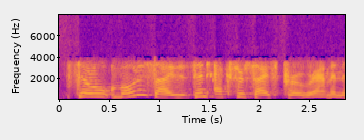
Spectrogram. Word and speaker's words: Moticise: Now, this idea, how do you say it, Moticise? – Yeah, it's actually Moti from motivation and size from exercise. So it's fusing the two words. It's motivational exercise. – Moticise.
